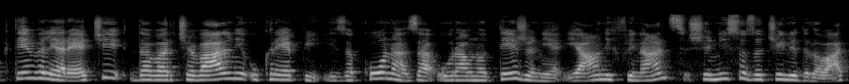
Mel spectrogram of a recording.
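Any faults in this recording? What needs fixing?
No faults found; nothing needs fixing.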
